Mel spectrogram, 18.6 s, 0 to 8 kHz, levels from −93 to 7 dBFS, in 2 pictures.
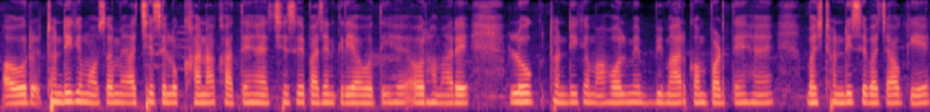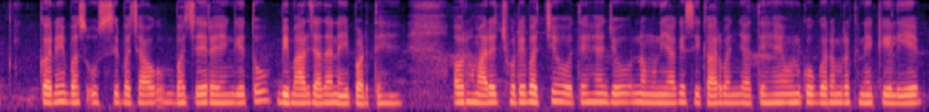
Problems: none marked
